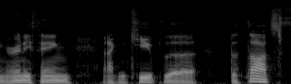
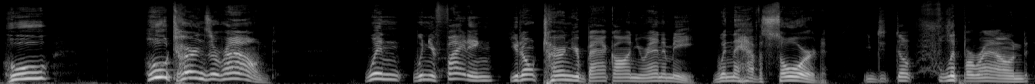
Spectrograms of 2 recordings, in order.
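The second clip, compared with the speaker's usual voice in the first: high, loud, incredulous rant; exasperated outburst; 9 semitones higher, 7 dB louder than usual. Real, not acted. Podcaster ranting at film fighters who turn their backs, exasperated. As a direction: wail it in disbelief, easing slightly by the end.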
